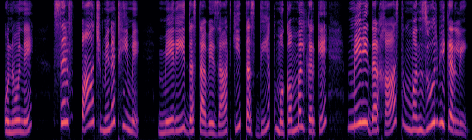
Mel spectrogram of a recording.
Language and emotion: Urdu, surprised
